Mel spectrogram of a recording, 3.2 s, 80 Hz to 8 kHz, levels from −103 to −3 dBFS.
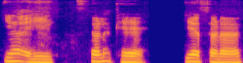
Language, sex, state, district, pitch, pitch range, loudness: Hindi, male, Bihar, Jamui, 140 Hz, 135-160 Hz, -20 LUFS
